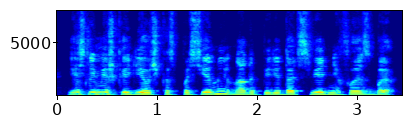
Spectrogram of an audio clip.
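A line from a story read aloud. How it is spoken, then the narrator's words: Plain. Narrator (Russian): сказала Яна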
